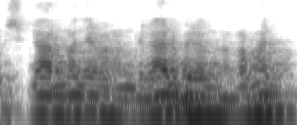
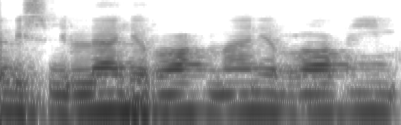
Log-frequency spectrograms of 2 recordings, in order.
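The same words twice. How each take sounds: First: It is recited very fast and rushed. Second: It is recited at a moderate, even pace. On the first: The long and short sounds become unclear. The speaker calls it wrong. "Tapi aja kata" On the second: Each letter is pronounced clearly. The speaker calls it right. "yang sedang-sedang saja"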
